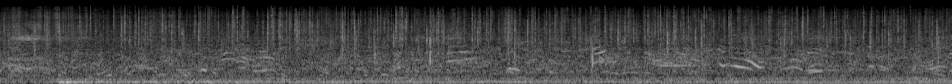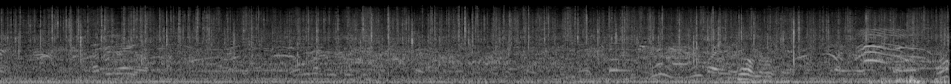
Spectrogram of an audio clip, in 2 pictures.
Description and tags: A big fire at a pub's bonfire/Halloween party. Rotherham South Yorkshire UK 31 Oct 2014.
